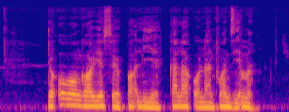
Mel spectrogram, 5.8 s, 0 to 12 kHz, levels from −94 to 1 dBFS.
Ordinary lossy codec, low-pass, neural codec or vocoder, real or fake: MP3, 96 kbps; 9.9 kHz; none; real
